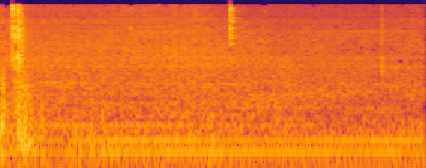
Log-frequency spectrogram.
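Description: A truck's diesel engine idling steadily with a low hum. A short knock or thump comes right at the start.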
